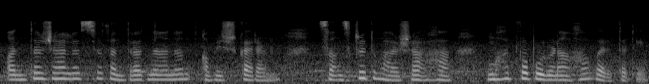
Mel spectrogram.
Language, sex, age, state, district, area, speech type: Sanskrit, female, 30-45, Maharashtra, Nagpur, urban, spontaneous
